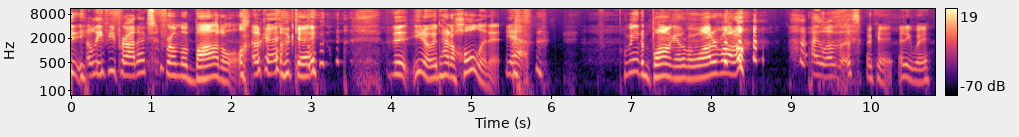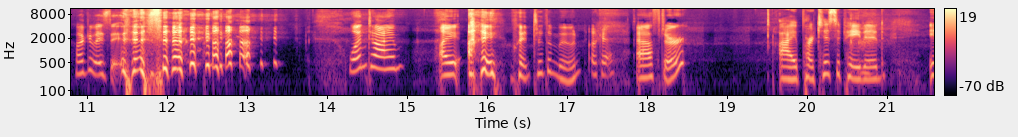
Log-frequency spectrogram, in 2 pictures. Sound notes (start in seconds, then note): 8.0 laughs; 11.5 laugh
